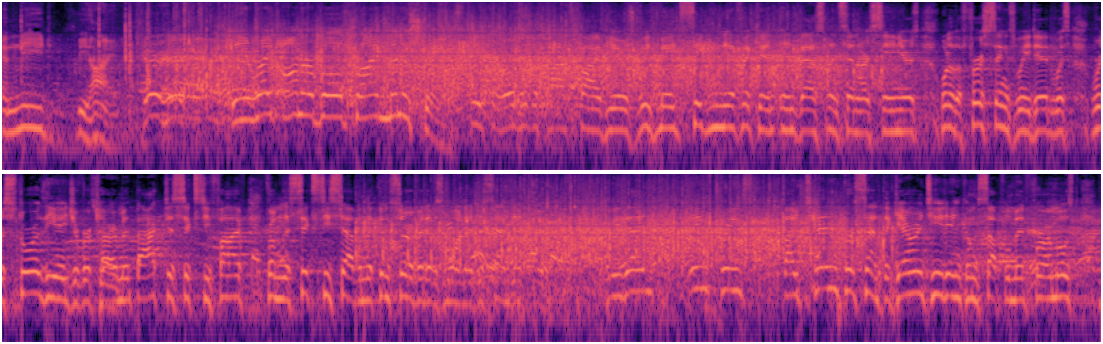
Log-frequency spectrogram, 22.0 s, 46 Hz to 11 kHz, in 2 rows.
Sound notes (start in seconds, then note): 4.3 some Applause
